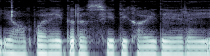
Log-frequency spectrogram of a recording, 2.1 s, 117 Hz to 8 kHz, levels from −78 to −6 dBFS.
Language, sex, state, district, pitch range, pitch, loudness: Hindi, male, Uttar Pradesh, Shamli, 115-125 Hz, 120 Hz, -17 LUFS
